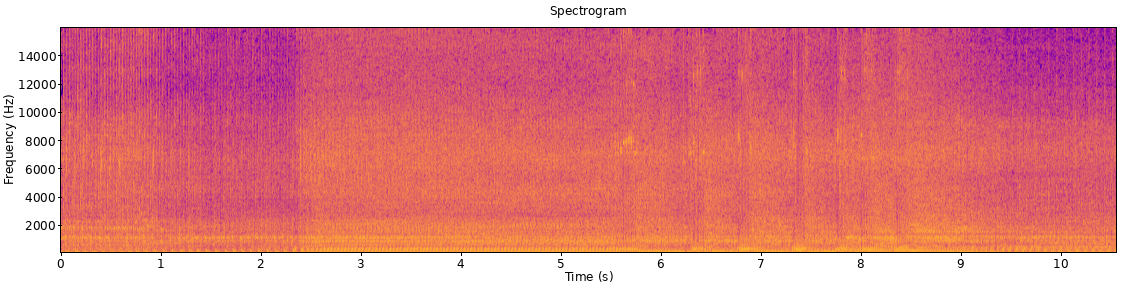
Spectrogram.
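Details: KTM EXC 525 single, first start after engine repair: fires up and settles to a steady, even idle thump, then takes a few quick clean blips; runs healthy.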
